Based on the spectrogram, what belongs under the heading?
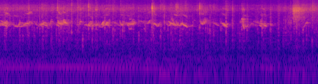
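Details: Domestic chicken chicks chirping: a dense, continuous chorus of high, thin peeps overlapping from several birds, with rapid short notes throughout, over a low steady hum and some faint rustling.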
